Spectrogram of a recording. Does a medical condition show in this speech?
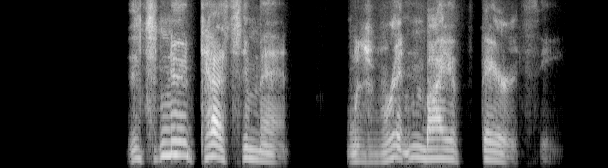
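Yes: brain injury.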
